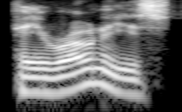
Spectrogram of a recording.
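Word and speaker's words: Peyronie's: Uh she's a Hubble because her biological donor because Bill Clinton has Peronis disease. Look it up. But let me make it easy. It's spelled P E Y R O N I E S.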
